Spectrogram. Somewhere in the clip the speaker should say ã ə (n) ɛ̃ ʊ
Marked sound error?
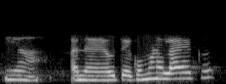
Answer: no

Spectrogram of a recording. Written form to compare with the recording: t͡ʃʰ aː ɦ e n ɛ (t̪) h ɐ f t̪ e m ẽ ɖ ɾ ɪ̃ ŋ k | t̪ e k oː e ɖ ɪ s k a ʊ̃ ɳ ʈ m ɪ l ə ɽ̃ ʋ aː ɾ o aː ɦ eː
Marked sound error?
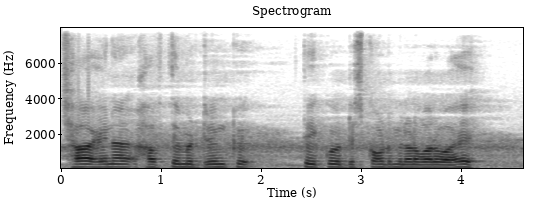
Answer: yes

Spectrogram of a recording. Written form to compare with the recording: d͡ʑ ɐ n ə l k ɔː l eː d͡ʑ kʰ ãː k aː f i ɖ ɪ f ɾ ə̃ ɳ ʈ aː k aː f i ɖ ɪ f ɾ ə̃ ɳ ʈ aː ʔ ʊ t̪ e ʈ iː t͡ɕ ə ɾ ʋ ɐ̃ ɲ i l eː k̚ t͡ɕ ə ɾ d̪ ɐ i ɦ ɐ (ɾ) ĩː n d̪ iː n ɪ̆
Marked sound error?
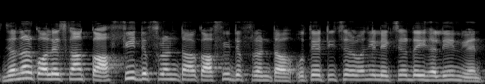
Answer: yes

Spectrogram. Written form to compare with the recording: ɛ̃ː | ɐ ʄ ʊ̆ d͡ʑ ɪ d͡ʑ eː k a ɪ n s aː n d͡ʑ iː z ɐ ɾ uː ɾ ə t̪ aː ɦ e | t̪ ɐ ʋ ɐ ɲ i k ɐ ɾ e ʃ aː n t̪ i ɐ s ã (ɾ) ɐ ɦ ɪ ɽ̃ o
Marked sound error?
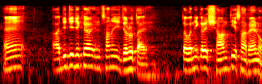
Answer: no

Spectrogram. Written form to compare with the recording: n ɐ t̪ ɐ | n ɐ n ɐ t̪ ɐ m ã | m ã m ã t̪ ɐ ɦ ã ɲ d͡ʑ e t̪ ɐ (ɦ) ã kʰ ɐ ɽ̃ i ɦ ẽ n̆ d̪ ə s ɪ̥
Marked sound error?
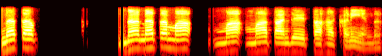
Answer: no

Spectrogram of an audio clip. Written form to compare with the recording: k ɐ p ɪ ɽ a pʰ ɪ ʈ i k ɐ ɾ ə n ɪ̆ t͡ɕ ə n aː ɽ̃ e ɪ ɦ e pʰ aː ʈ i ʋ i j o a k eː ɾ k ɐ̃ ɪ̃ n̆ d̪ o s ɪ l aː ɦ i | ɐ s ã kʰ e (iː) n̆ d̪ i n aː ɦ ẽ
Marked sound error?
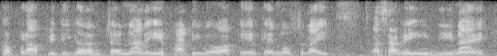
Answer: yes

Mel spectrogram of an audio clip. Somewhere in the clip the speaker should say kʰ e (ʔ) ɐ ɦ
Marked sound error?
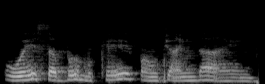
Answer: yes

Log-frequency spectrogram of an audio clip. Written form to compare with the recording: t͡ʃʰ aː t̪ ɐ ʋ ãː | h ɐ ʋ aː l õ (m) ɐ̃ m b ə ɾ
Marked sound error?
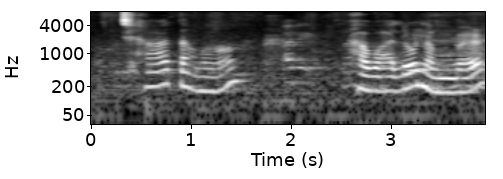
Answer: yes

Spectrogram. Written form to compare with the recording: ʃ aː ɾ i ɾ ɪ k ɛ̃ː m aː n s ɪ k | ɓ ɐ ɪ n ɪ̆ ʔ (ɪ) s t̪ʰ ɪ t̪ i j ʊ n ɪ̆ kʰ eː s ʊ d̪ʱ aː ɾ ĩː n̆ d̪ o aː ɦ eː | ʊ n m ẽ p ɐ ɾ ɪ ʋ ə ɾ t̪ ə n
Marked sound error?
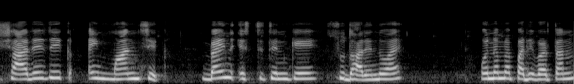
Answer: no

